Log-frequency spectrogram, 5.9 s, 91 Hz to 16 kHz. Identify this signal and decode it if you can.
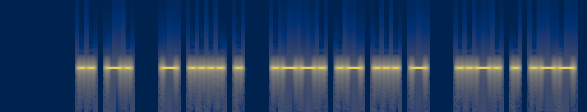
Morse code, heard as a keyed tone, about 26 wpm, 700 Hz. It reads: IN THE PAST FEW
